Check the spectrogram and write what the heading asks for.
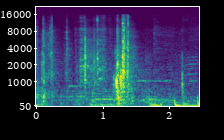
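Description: Several short clicks and knocks, the loudest cluster just over a second in, from a glass door's push handle and latch being worked. Background music plays underneath.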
